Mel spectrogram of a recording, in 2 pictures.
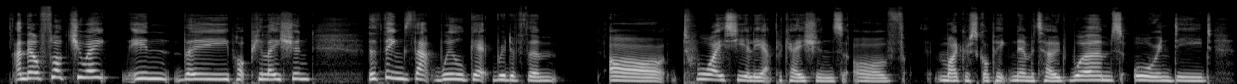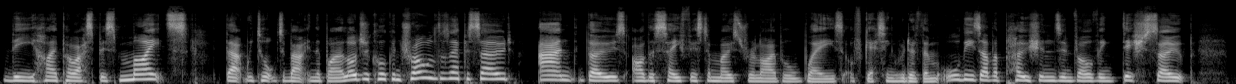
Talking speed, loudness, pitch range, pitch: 140 wpm, -20 LUFS, 165-235 Hz, 180 Hz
